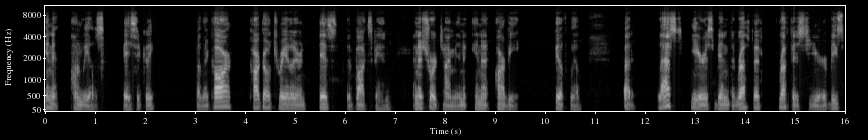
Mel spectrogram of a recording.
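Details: Post-stroke aphasia in a 72-year-old woman recovering from her second major stroke, which she says affected her thinking; she is talking much better, with word repetitions, restarts and word-finding errors.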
